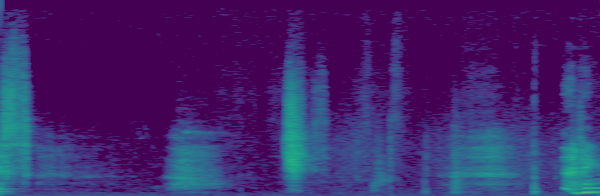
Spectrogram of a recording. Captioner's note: sighs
